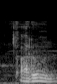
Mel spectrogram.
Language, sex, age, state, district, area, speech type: Bengali, male, 30-45, West Bengal, Bankura, urban, spontaneous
